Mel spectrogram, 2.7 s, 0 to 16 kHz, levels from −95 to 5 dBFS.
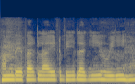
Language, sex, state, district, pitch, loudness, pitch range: Hindi, male, Uttar Pradesh, Shamli, 140 Hz, -15 LUFS, 140-145 Hz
